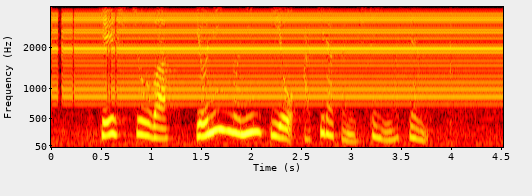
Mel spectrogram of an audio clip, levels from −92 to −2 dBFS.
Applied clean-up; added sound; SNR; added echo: none; Alarm; -1 dB; none.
